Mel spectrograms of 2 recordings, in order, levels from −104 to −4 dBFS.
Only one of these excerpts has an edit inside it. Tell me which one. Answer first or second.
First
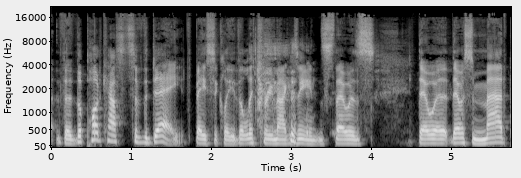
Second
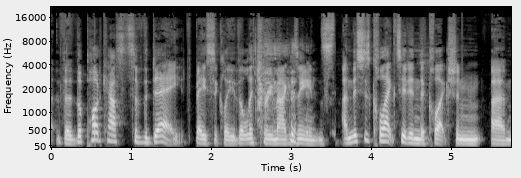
second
